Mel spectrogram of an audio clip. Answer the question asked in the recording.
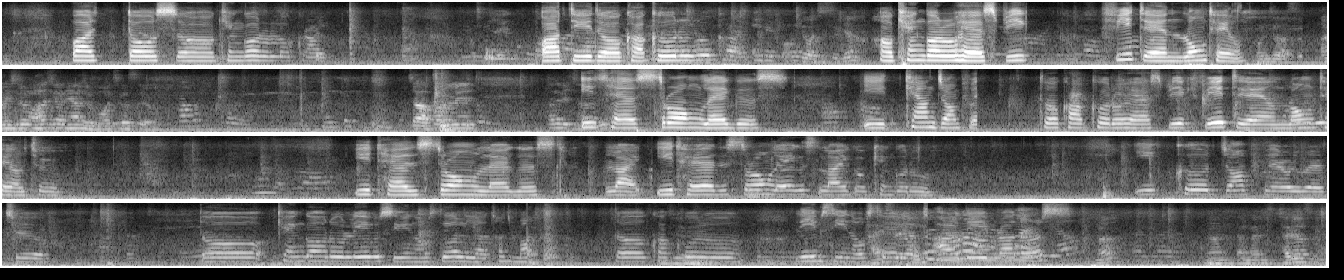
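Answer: It had big feet, a long tail and strong legs, like a kangaroo.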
